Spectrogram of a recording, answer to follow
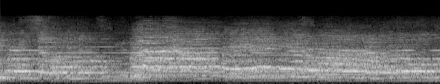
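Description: Children's choir singing a Christmas song together in held, sustained notes, with a brief break for breath a little over a second in.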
